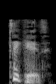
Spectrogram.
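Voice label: "ticket", British English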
